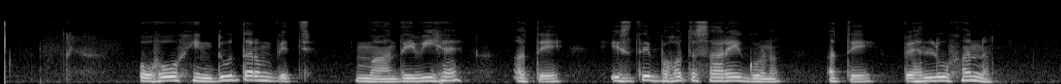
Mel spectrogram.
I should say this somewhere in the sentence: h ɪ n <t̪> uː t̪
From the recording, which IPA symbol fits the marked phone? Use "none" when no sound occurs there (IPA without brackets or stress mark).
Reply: d̪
